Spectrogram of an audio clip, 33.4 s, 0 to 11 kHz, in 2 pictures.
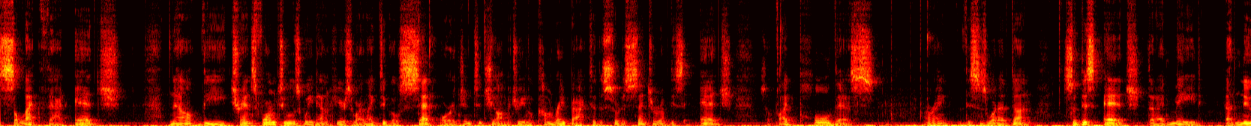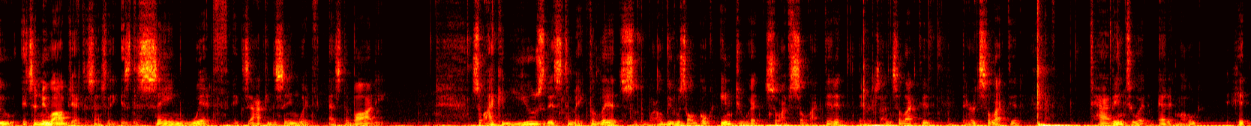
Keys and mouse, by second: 5.5-10.0 drag, 10.4 click, 11.9 click, 12.4-14.7 middle drag, 19.5-22.5 drag, 23.2-28.2 drag, 28.2 a, 29.0-31.4 drag, 30.5 Tab.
